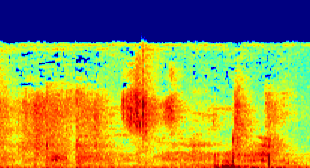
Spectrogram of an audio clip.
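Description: Paper and book pages rustling as a Bible is leafed through to a passage, with a couple of soft low thumps about three seconds in.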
